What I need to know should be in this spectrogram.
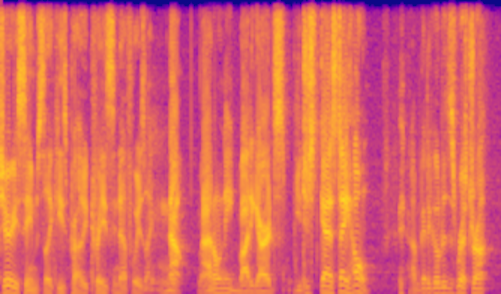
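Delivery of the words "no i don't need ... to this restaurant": put-on high old politician voice. Imagining what Jerry would say, slipping into a Ross Perot voice. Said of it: "I start sounding like Ross Perot".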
